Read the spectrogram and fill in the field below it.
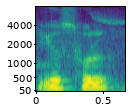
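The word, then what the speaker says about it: useful: তো এখানে দেখো এখানে ইউজফুল, এটাও কিন্তু ইউর মতো উচ্চারণটা হয়ে যাচ্ছে, ইউজফুল ইউ।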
